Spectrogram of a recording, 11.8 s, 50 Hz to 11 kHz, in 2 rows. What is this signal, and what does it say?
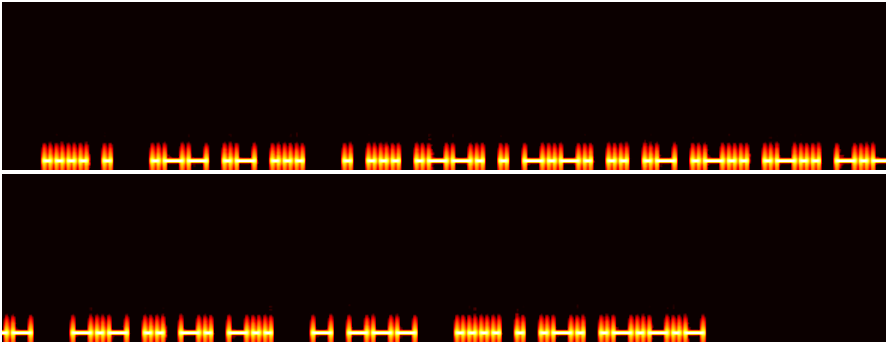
Morse code, heard as a keyed tone, about 30 wpm, 700 Hz. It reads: HE WAS ESPECIALLY KIND TO HER.
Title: Sentences from Top 700 Words 30wpm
